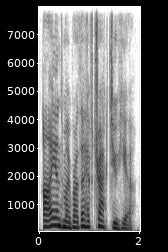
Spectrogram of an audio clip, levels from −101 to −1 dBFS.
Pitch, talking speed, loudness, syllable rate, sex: 200 Hz, 235 wpm, -14 LUFS, 6.2 syllables/s, female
